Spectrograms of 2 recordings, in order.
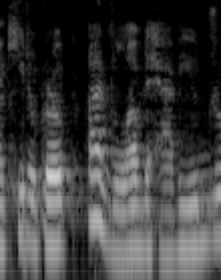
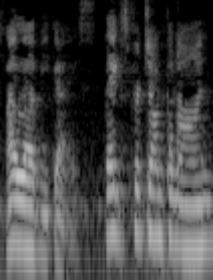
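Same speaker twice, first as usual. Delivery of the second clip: ordinary talk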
